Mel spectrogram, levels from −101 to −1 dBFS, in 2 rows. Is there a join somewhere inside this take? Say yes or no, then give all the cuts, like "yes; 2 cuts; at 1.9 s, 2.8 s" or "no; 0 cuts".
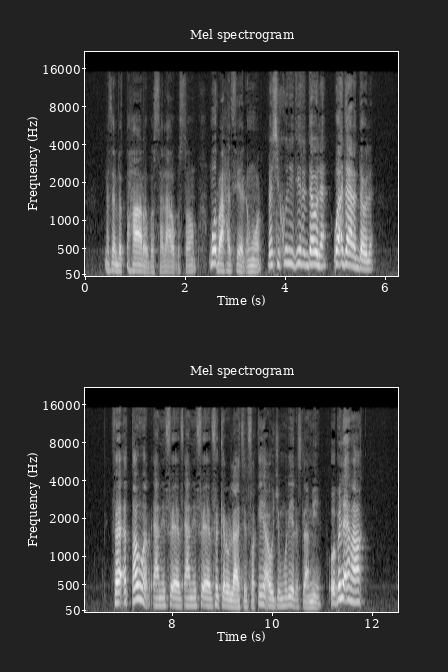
yes; 6 cuts; at 1.2 s, 2.6 s, 3.6 s, 4.9 s, 8.2 s, 11.1 s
